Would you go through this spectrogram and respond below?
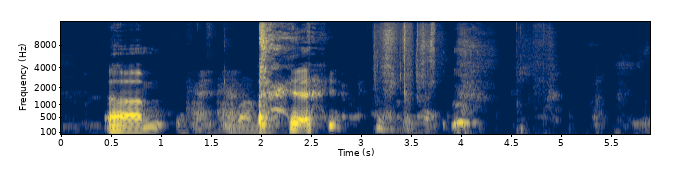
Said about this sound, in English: The whole Suda, I'm coughing at him.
